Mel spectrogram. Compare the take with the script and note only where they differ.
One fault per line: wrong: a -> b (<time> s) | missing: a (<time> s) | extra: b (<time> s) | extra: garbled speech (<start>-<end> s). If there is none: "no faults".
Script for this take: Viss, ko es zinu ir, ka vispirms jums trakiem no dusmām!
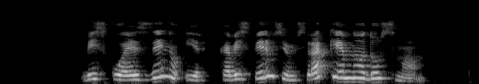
no faults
